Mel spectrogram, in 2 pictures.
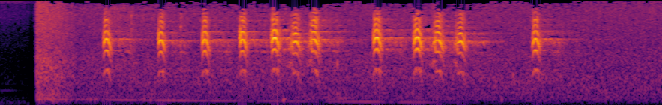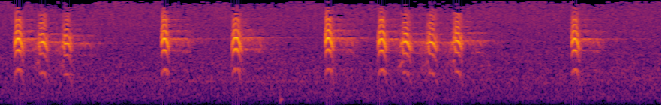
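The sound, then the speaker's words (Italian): Male little owl calling, a long series of brief, high, clear notes that come in irregular clusters of two to four, with short pauses between the groups. “Intanto, per partire, ascoltiamo il maschio di civetta.”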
